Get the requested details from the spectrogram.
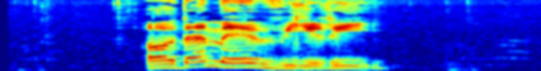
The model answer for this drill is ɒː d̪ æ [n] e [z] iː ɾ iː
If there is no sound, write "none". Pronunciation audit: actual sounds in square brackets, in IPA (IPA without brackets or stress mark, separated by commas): m, v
